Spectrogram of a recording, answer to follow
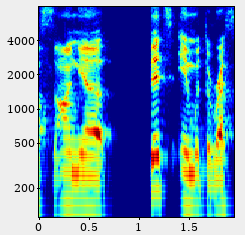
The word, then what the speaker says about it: Sanya: see how sanyas sanya i hope that no now i'm pronouncing like tanya sonya there we go fits in with the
